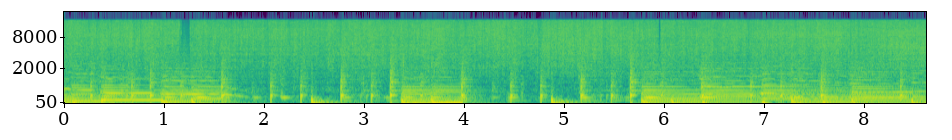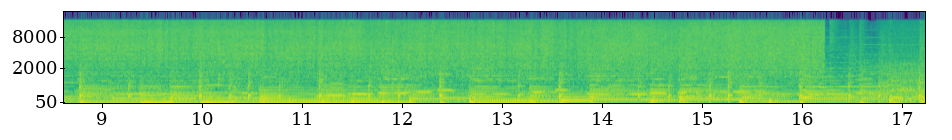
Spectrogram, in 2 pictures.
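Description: Chopped onion, halved cherry tomatoes and green beans sizzling in an oiled frying pan while they are stirred, with short clicks of the utensils against the pan. A melodic background music track plays over it.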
